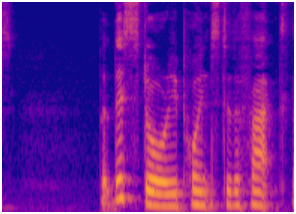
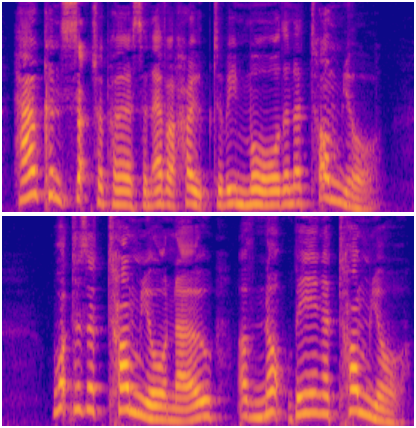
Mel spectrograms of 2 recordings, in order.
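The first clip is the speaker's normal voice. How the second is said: much louder and higher, a sharp rebuke; stern scolding outburst; 5 semitones higher, 10 dB louder than usual. Acted. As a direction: blast the student with sudden force. Teacher scolds student sharply.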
